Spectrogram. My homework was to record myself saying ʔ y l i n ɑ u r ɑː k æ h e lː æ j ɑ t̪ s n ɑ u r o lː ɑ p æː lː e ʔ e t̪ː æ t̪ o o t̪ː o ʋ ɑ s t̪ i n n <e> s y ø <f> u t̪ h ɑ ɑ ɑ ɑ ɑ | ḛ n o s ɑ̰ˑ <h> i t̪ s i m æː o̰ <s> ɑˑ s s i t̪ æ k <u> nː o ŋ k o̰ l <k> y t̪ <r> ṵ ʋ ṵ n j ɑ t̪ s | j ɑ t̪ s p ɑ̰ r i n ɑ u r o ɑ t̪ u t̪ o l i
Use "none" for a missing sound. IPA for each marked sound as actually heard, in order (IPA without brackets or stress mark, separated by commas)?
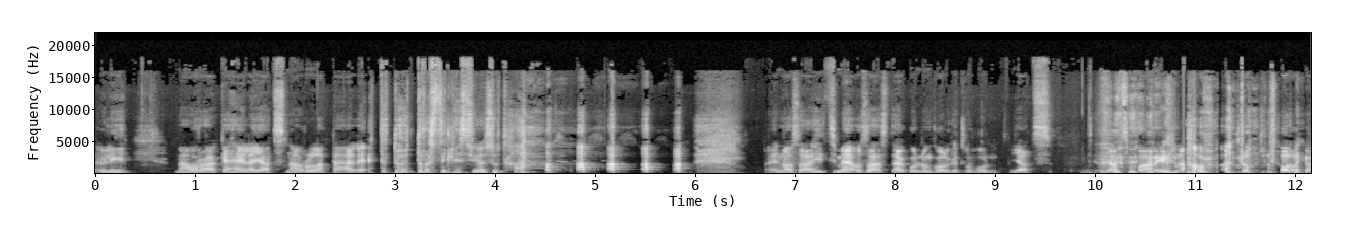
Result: e, s, h, s, u, k, l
